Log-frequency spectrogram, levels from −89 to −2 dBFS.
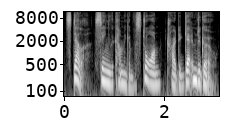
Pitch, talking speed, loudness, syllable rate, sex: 155 Hz, 250 wpm, -19 LUFS, 5.3 syllables/s, female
